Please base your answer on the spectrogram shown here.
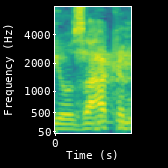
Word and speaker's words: Oaxaca: And now we're gonna do it's a 1/4 ounce of the Oaxacan chocolate syrup, right? Ooh, Yeah, that's Oaxacan. Actually, Oaxacan? Sam can probably pronounce it better than me.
